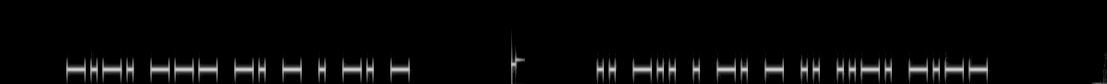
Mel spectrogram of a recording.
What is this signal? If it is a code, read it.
Morse code, heard as a keyed tone, about 20 wpm, 700 Hz. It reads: CONTENT IDENTIFY
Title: Sentences from Top 900 Words - New Word Drill - 20wpm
